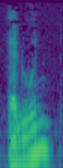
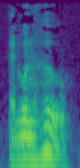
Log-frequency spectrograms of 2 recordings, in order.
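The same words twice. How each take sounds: First: Puzzled. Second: Said in the usual way. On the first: A narrator's reading.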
